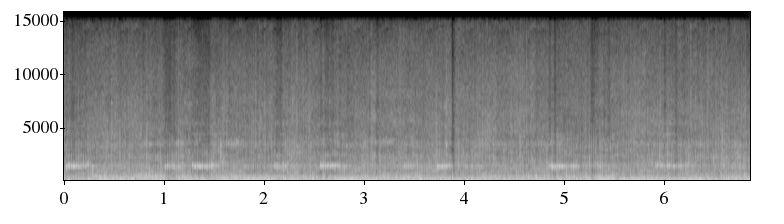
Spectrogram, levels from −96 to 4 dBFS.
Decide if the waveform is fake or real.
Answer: fake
